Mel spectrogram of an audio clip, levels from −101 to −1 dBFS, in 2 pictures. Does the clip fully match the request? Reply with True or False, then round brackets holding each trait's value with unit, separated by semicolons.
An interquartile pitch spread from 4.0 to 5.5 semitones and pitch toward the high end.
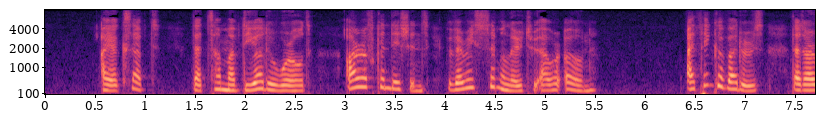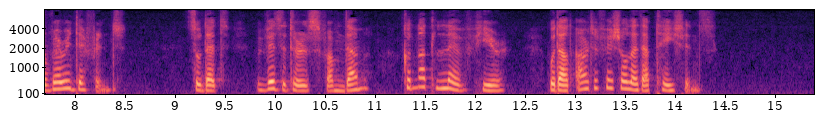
True (4.7 semitones; 210 Hz)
